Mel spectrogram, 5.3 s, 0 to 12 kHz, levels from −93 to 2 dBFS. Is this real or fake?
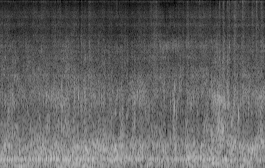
fake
